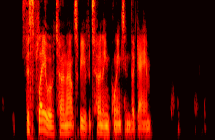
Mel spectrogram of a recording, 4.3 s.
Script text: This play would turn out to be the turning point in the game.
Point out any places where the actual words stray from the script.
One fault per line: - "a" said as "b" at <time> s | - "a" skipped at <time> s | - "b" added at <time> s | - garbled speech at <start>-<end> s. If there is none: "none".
none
